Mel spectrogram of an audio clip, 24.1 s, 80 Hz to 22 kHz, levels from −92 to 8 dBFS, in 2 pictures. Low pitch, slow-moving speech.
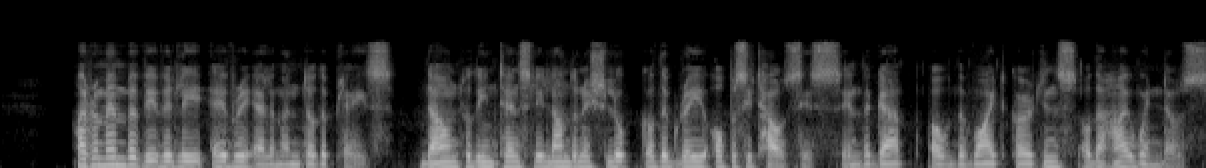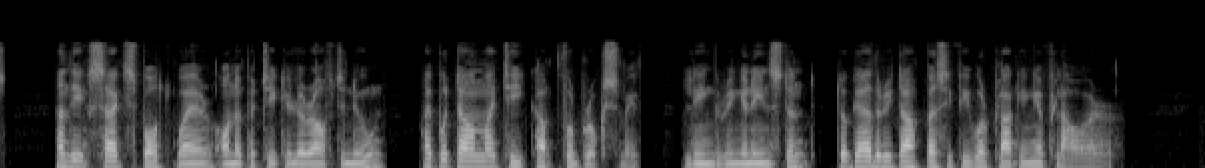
No: low, 120 Hz; average, 150 wpm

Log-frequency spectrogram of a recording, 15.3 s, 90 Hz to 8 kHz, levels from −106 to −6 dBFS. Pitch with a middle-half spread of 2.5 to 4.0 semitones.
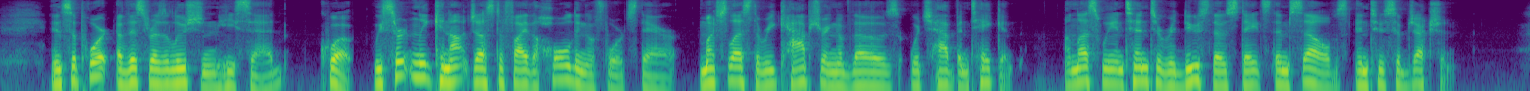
Yes: average, 3.3 semitones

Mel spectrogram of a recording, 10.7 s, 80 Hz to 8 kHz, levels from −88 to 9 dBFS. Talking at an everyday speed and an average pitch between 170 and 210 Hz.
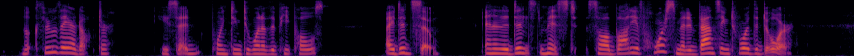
No: average, 170 wpm; high, 230 Hz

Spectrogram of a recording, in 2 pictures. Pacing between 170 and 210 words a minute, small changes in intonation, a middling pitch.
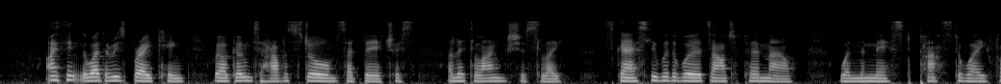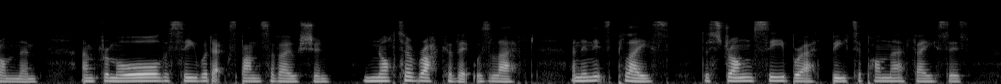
Yes: average, 180 wpm; narrow, 2.2 semitones; medium, 150 Hz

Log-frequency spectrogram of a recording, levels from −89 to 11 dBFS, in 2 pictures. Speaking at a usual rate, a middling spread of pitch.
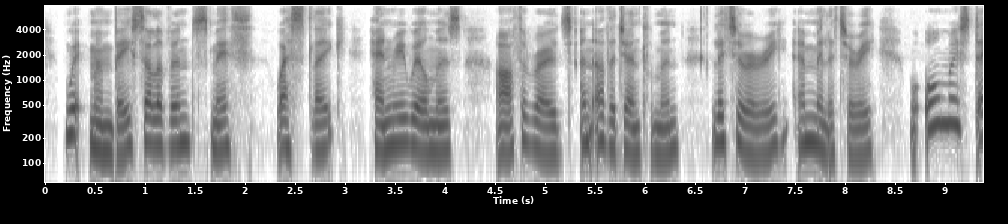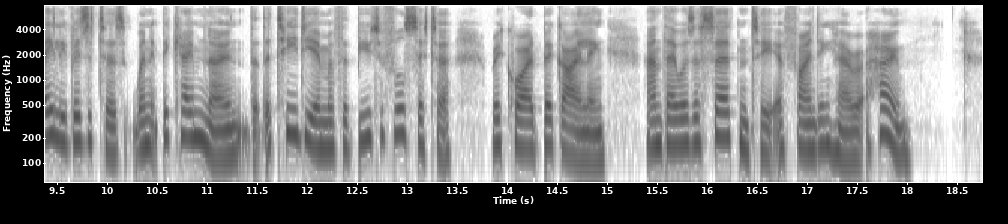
No: slow, 130 wpm; average, 4.2 semitones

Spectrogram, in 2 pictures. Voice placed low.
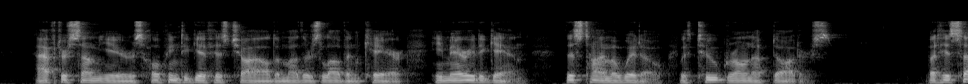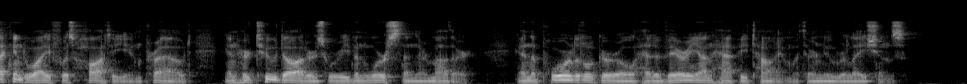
Yes: very low, 80 Hz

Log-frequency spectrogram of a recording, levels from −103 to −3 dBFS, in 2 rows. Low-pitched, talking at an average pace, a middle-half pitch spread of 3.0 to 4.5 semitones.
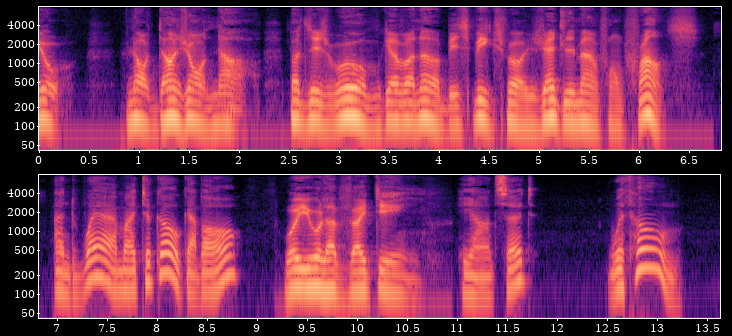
No: low, 115 Hz; slow, 125 wpm; average, 3.7 semitones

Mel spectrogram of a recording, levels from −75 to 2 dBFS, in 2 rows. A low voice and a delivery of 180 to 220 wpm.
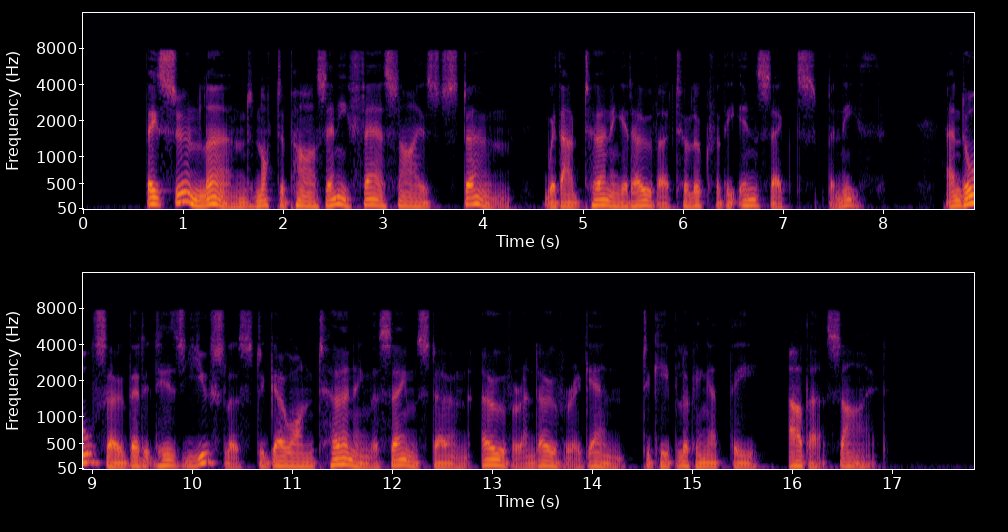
No: very low, 85 Hz; average, 150 wpm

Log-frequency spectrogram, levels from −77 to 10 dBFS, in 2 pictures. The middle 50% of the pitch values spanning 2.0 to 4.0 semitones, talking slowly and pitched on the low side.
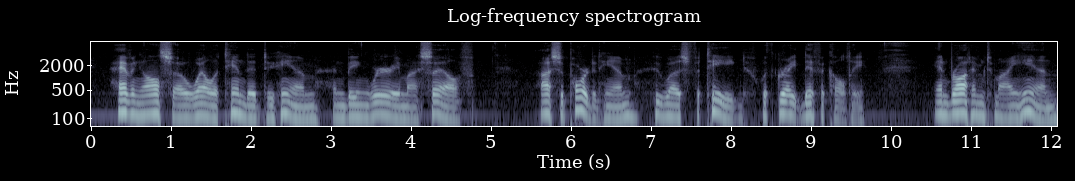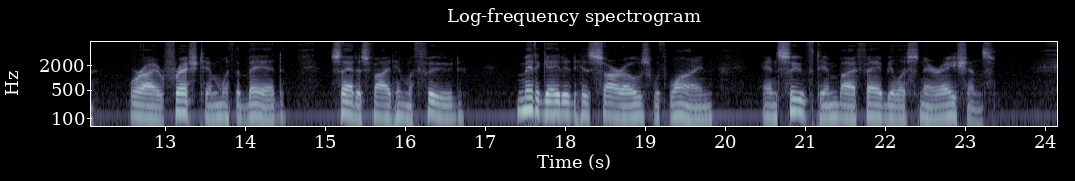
Yes: average, 3.4 semitones; slow, 115 wpm; low, 110 Hz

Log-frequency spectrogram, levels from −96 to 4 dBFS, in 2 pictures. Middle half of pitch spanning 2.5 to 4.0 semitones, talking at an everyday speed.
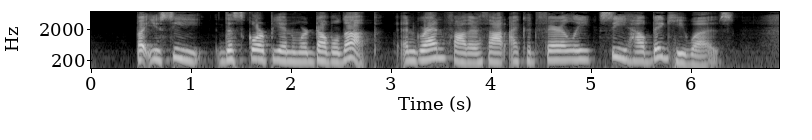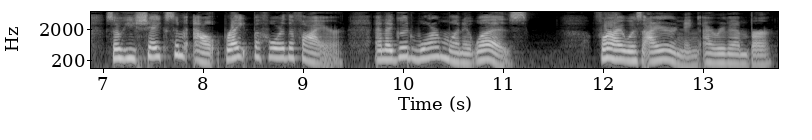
No: average, 4.4 semitones; average, 180 wpm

